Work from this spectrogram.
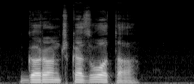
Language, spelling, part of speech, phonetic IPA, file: Polish, gorączka złota, phrase, [ɡɔˈrɔ̃n͇t͡ʃka ˈzwɔta], Pl-gorączka złota.ogg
